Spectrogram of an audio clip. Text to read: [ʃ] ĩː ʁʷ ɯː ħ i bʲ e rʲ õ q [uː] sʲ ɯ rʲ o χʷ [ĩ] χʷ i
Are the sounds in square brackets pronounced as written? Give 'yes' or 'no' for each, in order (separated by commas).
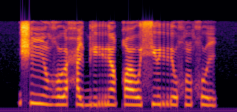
yes, no, yes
